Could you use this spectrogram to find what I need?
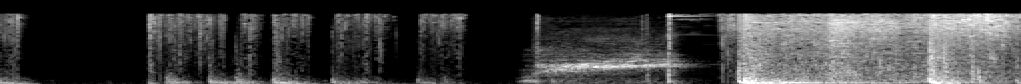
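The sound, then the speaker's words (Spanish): Glass cracks with a few sharp, separate snaps as a chair back is pressed into a pane, then breaks into a loud, sustained shattering crash that fills the end of the scene. “El cristal se raja.”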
